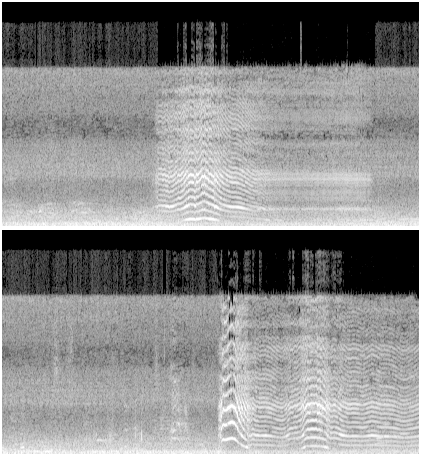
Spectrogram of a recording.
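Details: A deer in Nara gives high, squealing calls that arch up and down in pitch, heard twice.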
